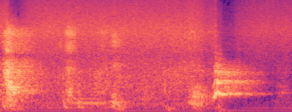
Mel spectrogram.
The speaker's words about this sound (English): Which, of course, makes Roy bark again. No, Roy. No. Can you blame him?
